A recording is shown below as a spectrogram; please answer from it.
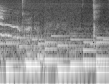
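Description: A young kitten's high meow falls in pitch and trails off at the start, over soft background music with sustained notes. A short click comes near the end.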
